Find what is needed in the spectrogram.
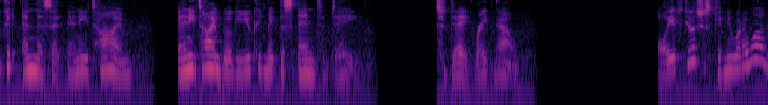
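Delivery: tempting, devilish, hushed half-whisper. Acting out someone half-whispering in another's ear: half-whispering like the devil. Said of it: "whispering like the devil in his ear".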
